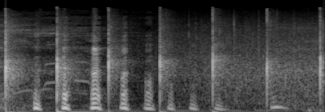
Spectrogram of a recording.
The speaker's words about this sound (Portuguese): Palmas pra ele.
